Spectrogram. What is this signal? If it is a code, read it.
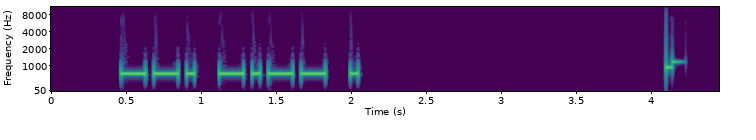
Morse code, heard as a keyed tone, about 21 wpm, 700 Hz. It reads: GYE
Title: USA Call Sign Postfixes - 3 Letters 22wpm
